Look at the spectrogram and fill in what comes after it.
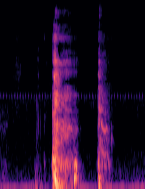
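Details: Real recording of an adult woman with asthma, woken from sleep by a coughing fit: two harsh coughs in quick succession. Asthmatic cough.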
